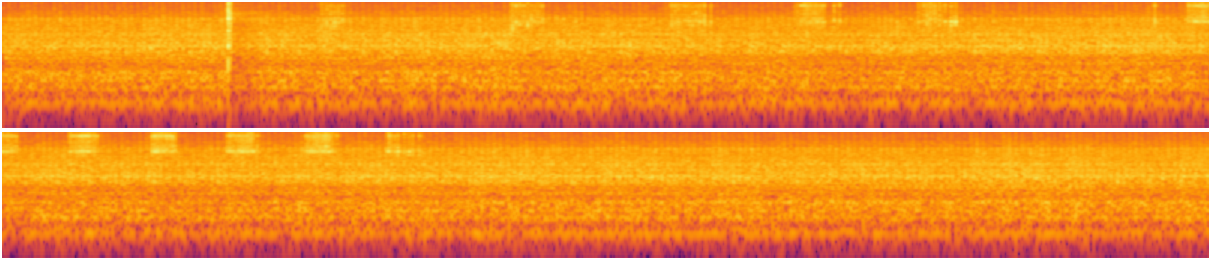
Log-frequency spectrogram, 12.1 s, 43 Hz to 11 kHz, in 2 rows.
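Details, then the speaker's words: 2005 Land Rover Defender 2.5 turbodiesel manual, 92,000 km, on lift in fourth gear: wheel spinning with sharp evenly spaced clicking over the drone from the right front hub; hub bearings worn, being replaced. "явные щелчки я часть еще круче вот эту пробку послушать из привода идет или не из привода"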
